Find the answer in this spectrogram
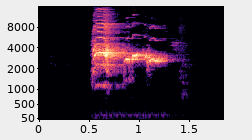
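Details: Grey-cheeked bulbul in a phone recording gives one short harsh chattering phrase that slides slightly downward, under a second long.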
